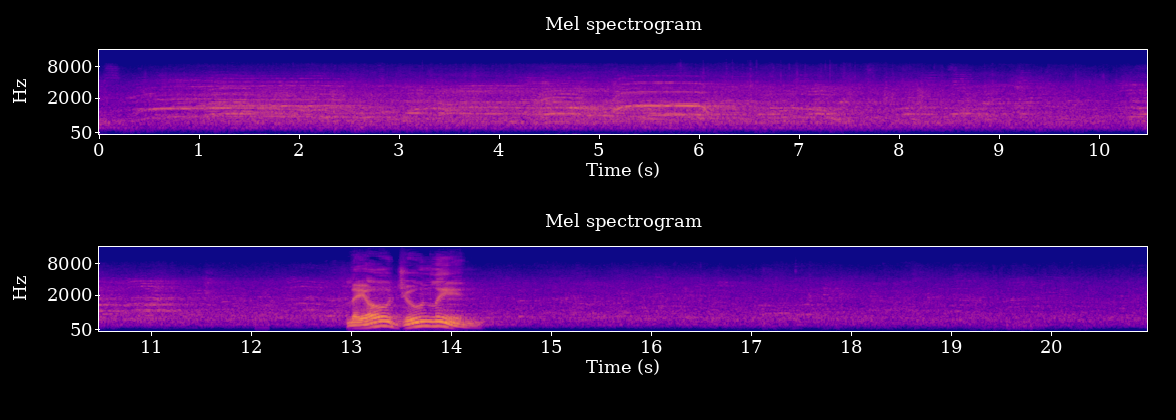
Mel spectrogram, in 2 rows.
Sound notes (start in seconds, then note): 0.4 cheers, applause; 16.9 scattered applause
